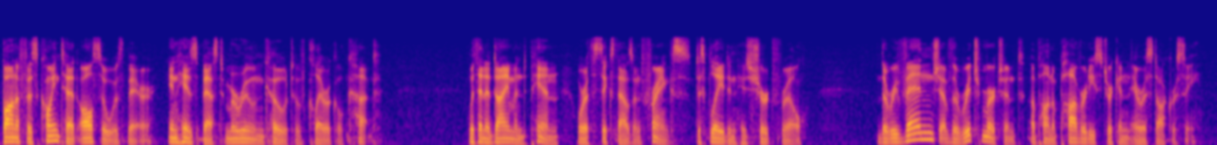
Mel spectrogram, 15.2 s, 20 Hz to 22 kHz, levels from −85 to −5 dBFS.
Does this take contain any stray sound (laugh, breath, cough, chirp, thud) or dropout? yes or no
no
